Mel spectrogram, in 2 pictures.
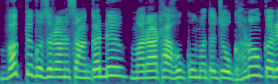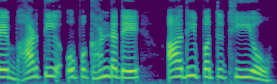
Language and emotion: Sindhi, neutral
